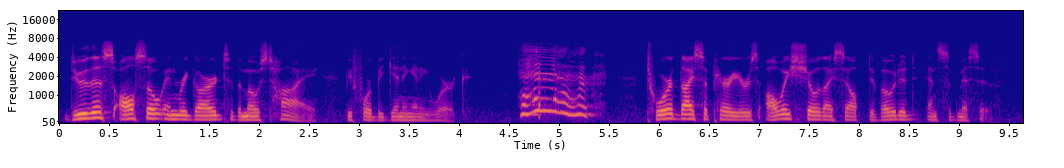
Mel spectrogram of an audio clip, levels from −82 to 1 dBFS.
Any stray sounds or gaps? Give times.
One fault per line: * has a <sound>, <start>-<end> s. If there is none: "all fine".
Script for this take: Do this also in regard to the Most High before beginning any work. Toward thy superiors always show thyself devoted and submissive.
* has a laugh, 4.6-5.5 s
